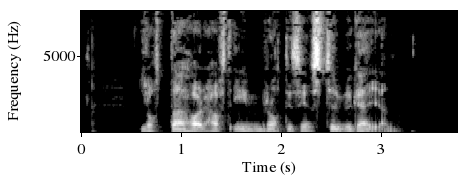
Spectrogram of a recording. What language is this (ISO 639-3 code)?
swe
